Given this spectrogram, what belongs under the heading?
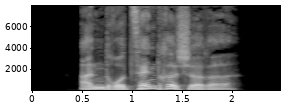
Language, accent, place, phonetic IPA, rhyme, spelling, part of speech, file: German, Germany, Berlin, [ˌandʁoˈt͡sɛntʁɪʃəʁə], -ɛntʁɪʃəʁə, androzentrischere, adjective, De-androzentrischere.ogg
- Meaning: inflection of androzentrisch: 1. strong/mixed nominative/accusative feminine singular comparative degree 2. strong nominative/accusative plural comparative degree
